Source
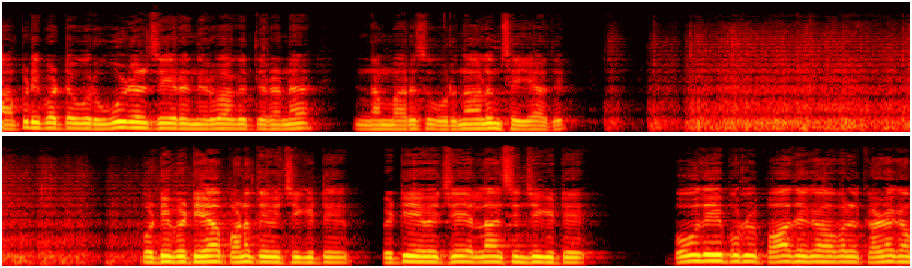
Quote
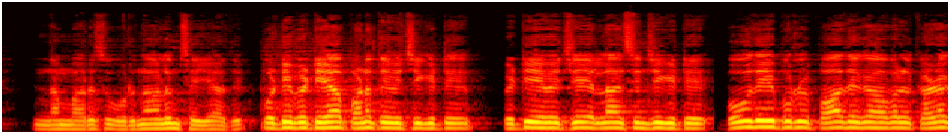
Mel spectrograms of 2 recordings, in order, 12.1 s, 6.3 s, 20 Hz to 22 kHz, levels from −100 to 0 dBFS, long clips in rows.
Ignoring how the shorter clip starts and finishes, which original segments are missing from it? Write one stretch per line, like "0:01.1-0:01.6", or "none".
0:03.7-0:06.8
0:10.0-0:10.4

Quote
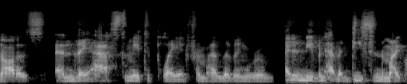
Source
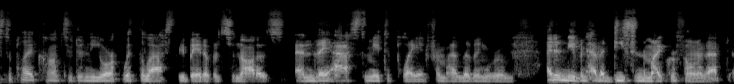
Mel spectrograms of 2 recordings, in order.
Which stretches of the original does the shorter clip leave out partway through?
0:05.1-0:05.4

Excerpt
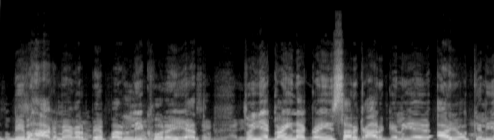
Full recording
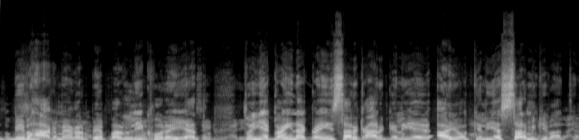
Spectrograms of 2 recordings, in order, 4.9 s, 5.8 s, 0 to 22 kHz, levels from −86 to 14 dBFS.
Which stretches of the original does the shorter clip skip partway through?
none

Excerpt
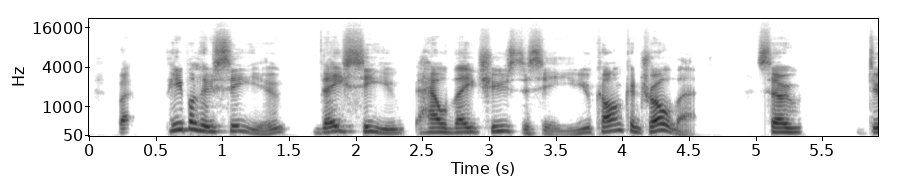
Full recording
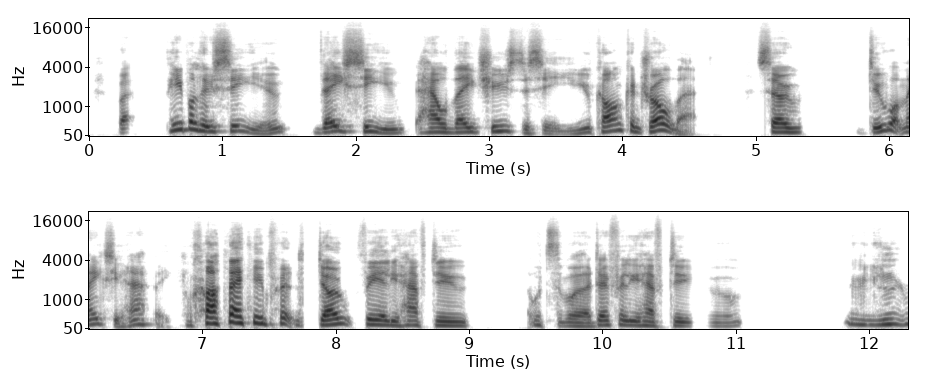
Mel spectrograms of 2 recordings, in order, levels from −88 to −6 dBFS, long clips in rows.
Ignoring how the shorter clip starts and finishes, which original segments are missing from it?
none

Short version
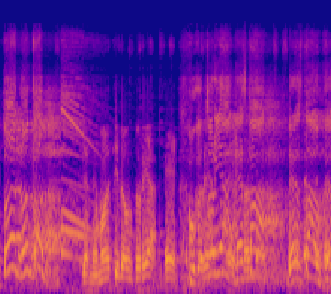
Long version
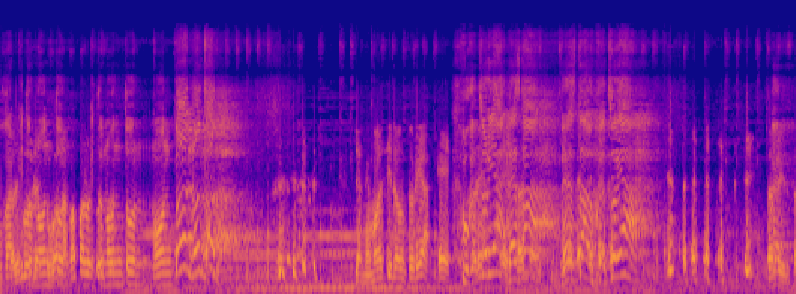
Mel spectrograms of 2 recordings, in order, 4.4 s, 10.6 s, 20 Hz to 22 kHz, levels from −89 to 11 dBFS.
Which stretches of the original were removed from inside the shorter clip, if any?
0:03.2-0:04.5

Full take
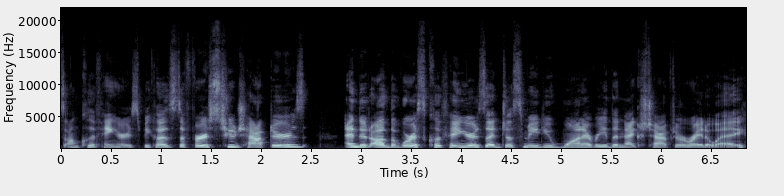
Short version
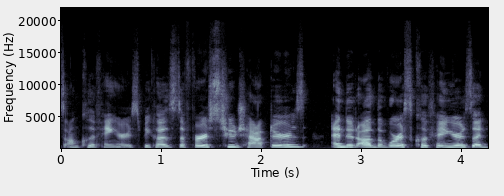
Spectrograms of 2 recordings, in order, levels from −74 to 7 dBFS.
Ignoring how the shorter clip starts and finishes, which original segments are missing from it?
0:02.5-0:02.7

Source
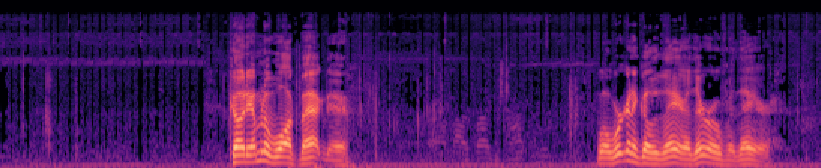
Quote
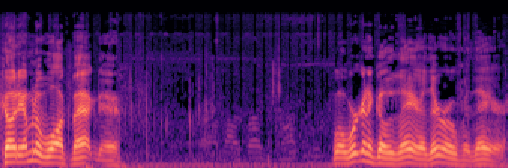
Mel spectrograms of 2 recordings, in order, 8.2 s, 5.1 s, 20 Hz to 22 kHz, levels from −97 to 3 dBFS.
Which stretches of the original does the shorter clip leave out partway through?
0:05.5-0:05.9

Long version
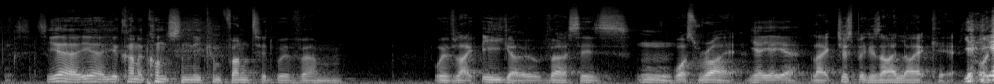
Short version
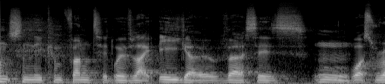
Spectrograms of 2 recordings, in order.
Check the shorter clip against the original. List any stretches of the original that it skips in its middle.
0:02.6-0:04.3

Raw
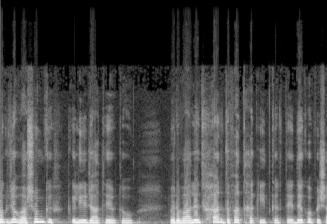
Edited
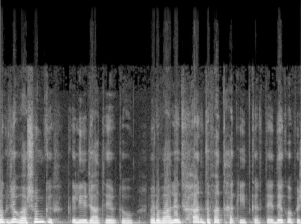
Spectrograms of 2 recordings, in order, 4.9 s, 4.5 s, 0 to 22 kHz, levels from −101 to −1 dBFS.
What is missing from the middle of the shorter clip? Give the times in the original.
0:02.1-0:02.4

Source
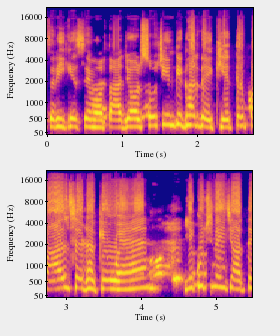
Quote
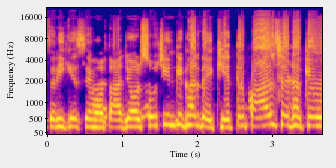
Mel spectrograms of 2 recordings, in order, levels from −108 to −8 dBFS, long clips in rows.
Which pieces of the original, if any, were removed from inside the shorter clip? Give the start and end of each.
none

